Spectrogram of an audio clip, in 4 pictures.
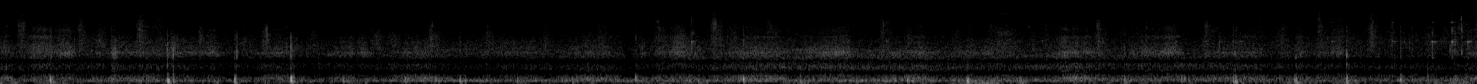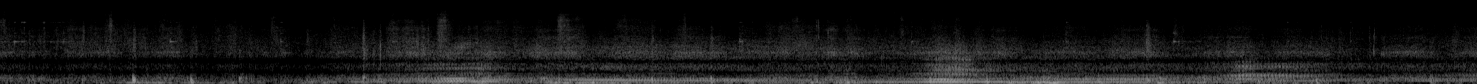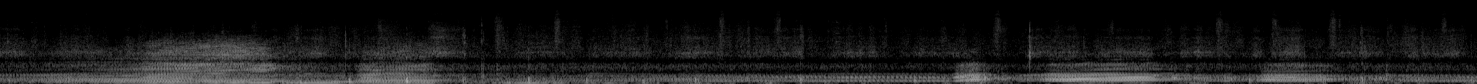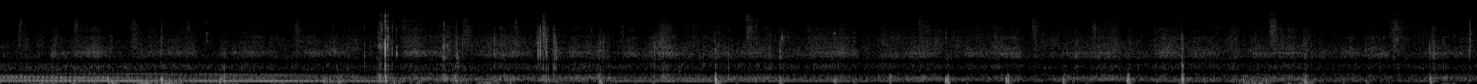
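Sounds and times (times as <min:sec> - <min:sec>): footsteps on dirt trail: 0:00.0 - 0:59.0
passing vehicle engines: 0:00.0 - 0:59.0.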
